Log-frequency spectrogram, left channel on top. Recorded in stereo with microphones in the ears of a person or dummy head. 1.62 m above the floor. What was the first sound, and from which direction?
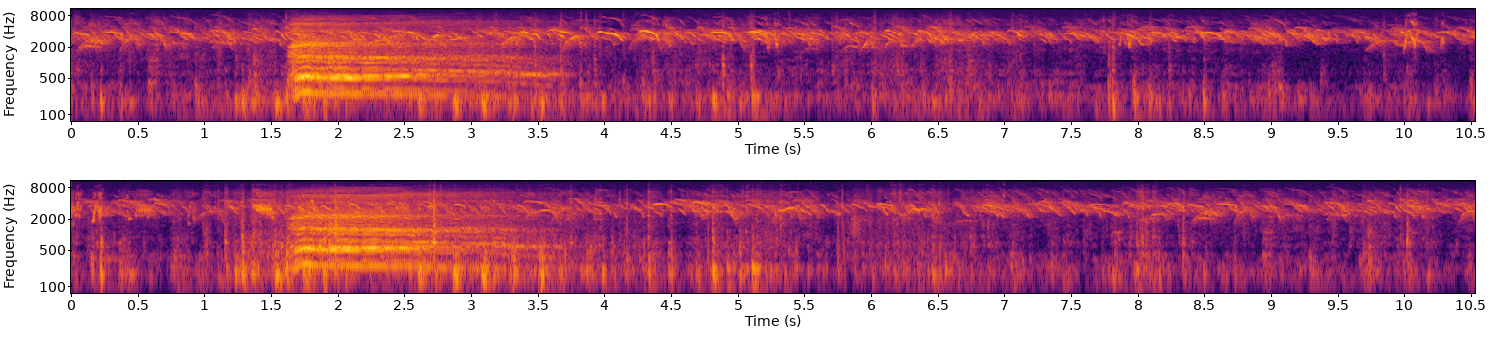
A shout, 15° left (ahead or behind).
